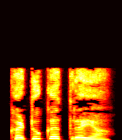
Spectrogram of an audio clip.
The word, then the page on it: ಕಟುಕತ್ರಯ: Kannada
